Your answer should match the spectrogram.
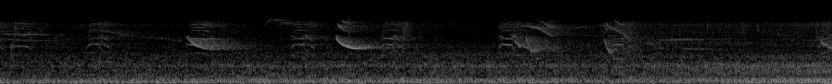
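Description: Young long-tailed macaques squealing during rough play: several high calls that slide sharply downward in pitch, the loudest about two and three and a half seconds in, over a steady low background noise.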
